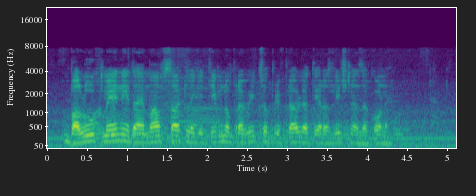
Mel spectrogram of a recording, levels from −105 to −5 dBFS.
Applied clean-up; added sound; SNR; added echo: none; Bus; 16 dB; reverberation time 1.8 s.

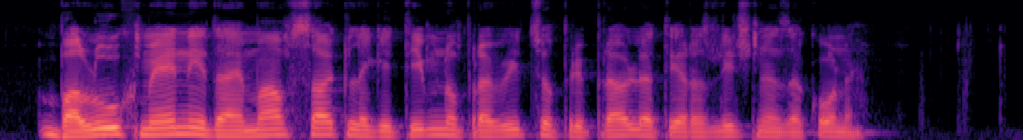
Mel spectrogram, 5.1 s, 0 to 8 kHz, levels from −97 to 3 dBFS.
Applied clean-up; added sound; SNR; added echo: none; none; none; none.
